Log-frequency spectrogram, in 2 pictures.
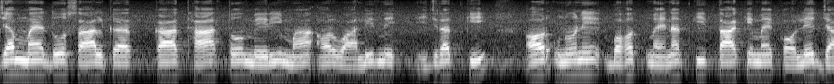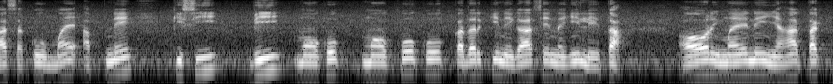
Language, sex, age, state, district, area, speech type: Urdu, male, 30-45, Maharashtra, Nashik, urban, spontaneous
